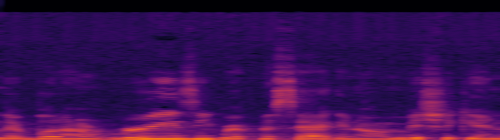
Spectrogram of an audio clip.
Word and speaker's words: Saginaw: Pronounced like LA, like the city. I'm not from there, but I'm Reezy, repping Saginaw, Michigan, not Saginaw, Texas.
